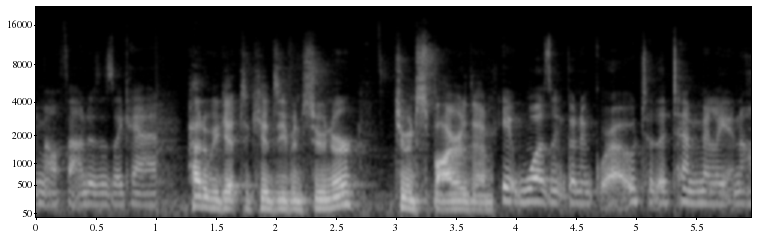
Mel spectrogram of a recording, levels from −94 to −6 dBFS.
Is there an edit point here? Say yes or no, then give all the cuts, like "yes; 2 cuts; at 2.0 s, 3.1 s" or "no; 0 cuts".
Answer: yes; 2 cuts; at 1.1 s, 3.8 s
